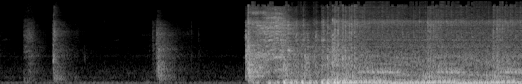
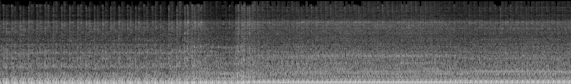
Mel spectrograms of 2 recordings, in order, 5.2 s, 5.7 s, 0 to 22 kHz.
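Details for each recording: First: New Ariens Ikon mower with a Kawasaki FR691V, 5 hours old, surging since new, before the carburetor is cleaned: cranking bursts, then it catches with idle speed wavering up and down; surging idle. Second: Ariens Ikon mower with a Kawasaki FR691V V-twin, 5 hours old, after the carburetor was pulled and cleared of sawdust-like debris and a new fuel filter was fitted: low, even throb holding steady without hunting; the surge is fixed, normal idle.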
